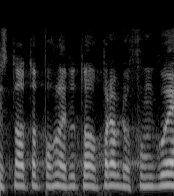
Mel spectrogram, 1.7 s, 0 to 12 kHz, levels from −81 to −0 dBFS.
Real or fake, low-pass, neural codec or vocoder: fake; 7.2 kHz; codec, 16 kHz, 8 kbps, FreqCodec, smaller model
